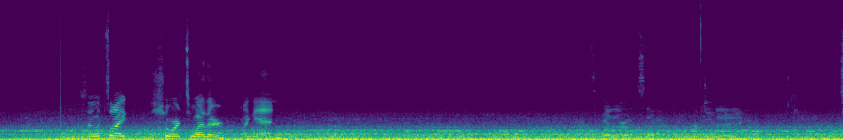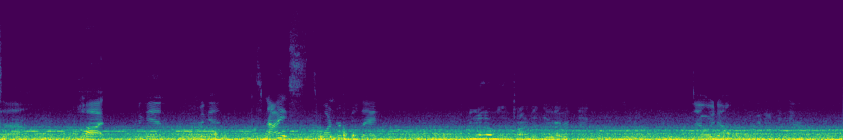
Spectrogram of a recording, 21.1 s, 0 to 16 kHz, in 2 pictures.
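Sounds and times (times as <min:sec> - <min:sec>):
car cabin road and engine noise: 0:00.0 - 0:21.0.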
